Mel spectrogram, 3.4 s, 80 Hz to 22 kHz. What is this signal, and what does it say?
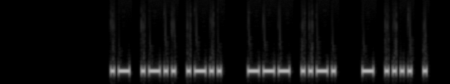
Morse code, heard as a keyed tone, about 43 wpm, 700 Hz. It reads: ALL OF THE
